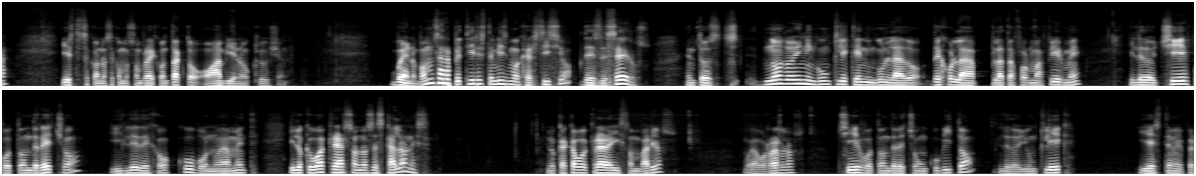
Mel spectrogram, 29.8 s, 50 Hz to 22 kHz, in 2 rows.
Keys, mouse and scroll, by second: 0.2 alt+middle click, 0.9 alt+click, 3.2 alt+right click, 3.6 alt+middle click, 5.3 click, 6.0 click, 16.2-18.3 shift+right drag, 18.4 click, 21.0 click, 21.2 click, 21.3 click, 21.9 click, 23.4 Delete, 23.4 click, 26.1 shift+right click.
